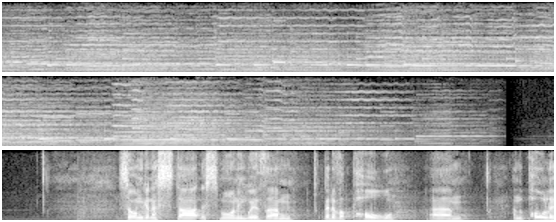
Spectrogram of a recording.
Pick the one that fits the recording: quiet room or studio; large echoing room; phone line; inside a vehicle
large echoing room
